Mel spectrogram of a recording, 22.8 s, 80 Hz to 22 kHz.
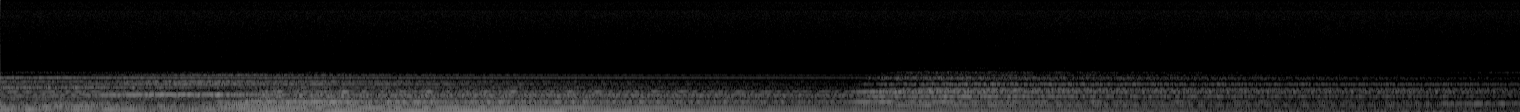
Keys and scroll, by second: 0.0 b, 0.7 b, 3.0 p, 4.1-4.9 typing, 9.2 F4.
